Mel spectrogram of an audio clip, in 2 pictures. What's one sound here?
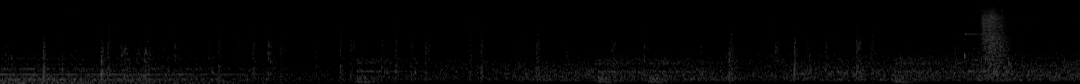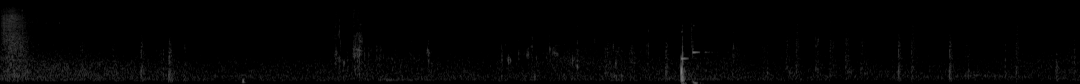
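Paws crunch softly through snow.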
